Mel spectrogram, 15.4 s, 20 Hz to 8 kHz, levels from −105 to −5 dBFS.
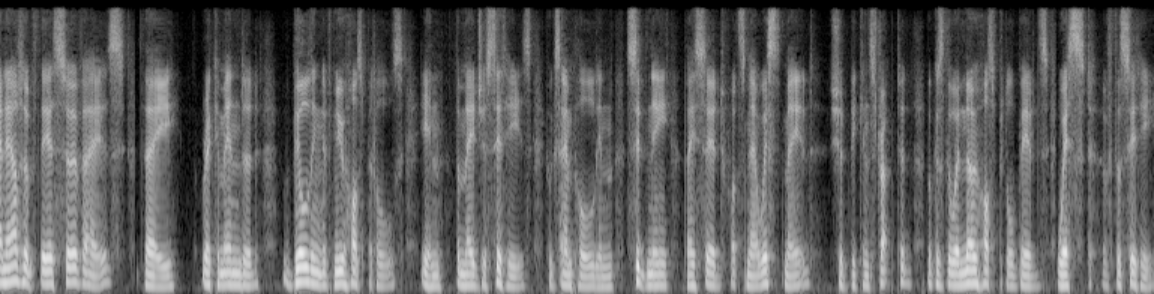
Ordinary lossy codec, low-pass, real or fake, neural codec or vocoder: MP3, 64 kbps; 7.2 kHz; fake; codec, 16 kHz, 0.8 kbps, ZipCodec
